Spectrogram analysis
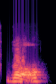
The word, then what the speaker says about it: två: In fact, in Swedish, it's pronounced två.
